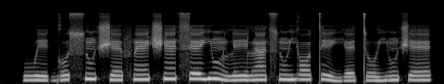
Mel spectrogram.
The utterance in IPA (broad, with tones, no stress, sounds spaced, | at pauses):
w e˨ ɡ o˨˦ s ũ˦ ʃ ɛ˧ f ɛ̃˦ ʃ ɛ̃˦ s ɛ˦ j ũ˦˨ l e˧ l ã˦ s ũ˦ j ɔ˦ t e˦˨ j ɛ˧ t o˧ j ũ˦ ʃ ɛ˦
